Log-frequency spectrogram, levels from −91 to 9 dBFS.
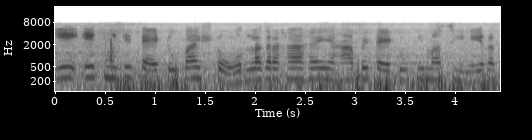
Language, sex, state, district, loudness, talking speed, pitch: Hindi, male, Maharashtra, Mumbai Suburban, -21 LUFS, 240 wpm, 185 Hz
